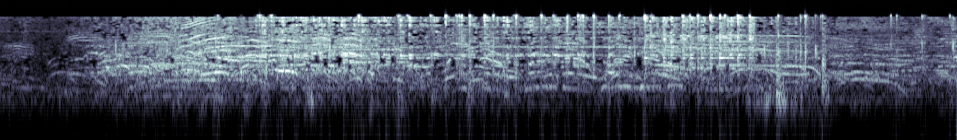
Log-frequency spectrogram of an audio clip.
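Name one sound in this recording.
Young men on a sideline shout and cheer excitedly outdoors.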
